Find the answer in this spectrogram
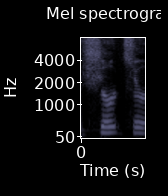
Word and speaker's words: Scherzer: And Max Scherzer was so new that he's mispronouncing his name. It's great. Scherzer? Scherzer. I like he threw a T in there That's for gonna, reasons that, it's Vin Scully stick.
